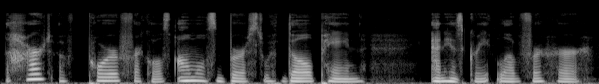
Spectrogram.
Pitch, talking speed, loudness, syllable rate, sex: 150 Hz, 160 wpm, -20 LUFS, 3.6 syllables/s, female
